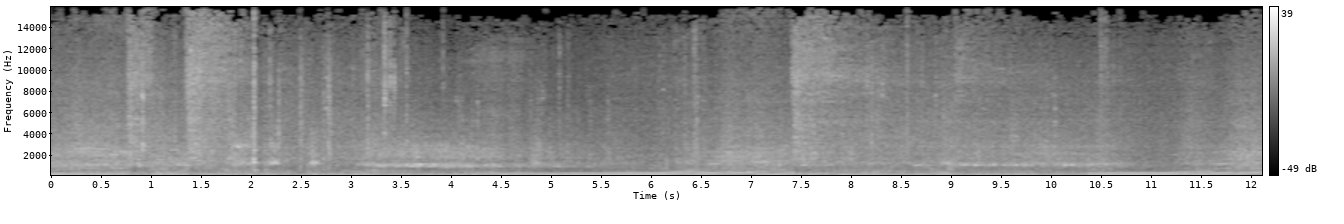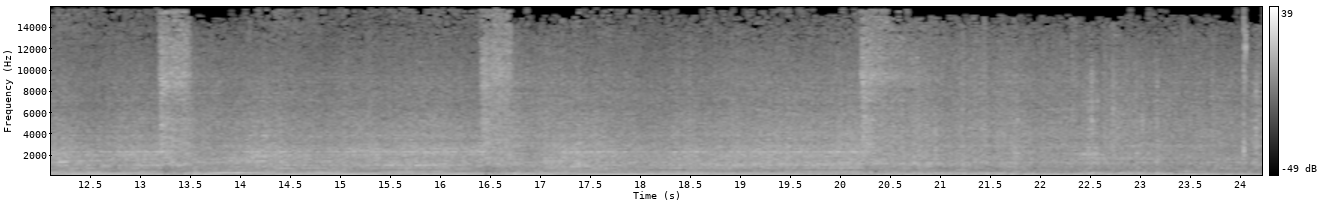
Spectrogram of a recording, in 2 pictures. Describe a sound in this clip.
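Windscreen wipers swish back and forth.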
